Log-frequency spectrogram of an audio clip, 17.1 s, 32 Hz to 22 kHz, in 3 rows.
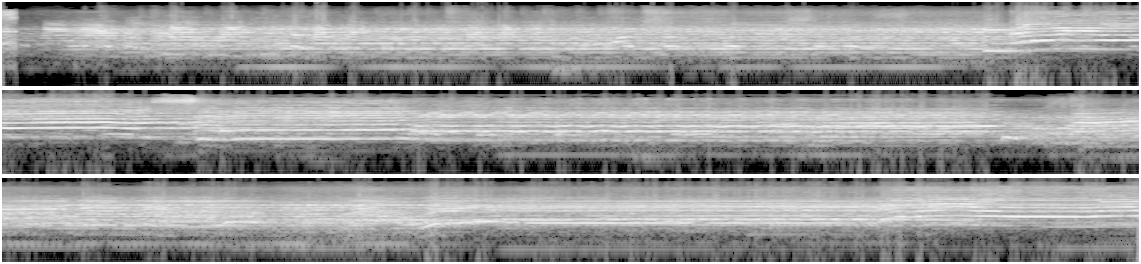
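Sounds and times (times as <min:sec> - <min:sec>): low accompaniment: 0:00.0 - 0:07.9
woman singing with vibrato: 0:04.5 - 0:17.0.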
